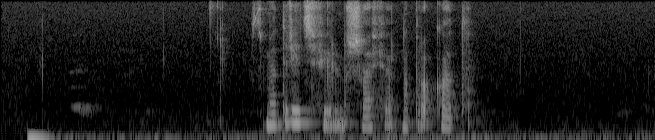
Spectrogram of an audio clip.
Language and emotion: Russian, neutral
